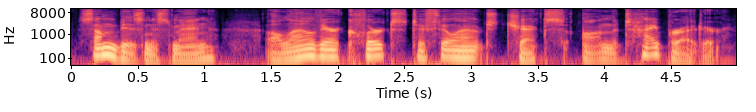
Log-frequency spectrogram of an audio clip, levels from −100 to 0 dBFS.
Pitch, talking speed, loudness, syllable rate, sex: 95 Hz, 155 wpm, -17 LUFS, 4.4 syllables/s, male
